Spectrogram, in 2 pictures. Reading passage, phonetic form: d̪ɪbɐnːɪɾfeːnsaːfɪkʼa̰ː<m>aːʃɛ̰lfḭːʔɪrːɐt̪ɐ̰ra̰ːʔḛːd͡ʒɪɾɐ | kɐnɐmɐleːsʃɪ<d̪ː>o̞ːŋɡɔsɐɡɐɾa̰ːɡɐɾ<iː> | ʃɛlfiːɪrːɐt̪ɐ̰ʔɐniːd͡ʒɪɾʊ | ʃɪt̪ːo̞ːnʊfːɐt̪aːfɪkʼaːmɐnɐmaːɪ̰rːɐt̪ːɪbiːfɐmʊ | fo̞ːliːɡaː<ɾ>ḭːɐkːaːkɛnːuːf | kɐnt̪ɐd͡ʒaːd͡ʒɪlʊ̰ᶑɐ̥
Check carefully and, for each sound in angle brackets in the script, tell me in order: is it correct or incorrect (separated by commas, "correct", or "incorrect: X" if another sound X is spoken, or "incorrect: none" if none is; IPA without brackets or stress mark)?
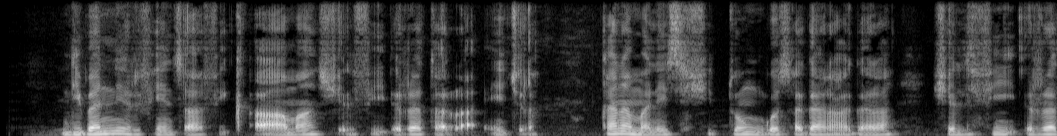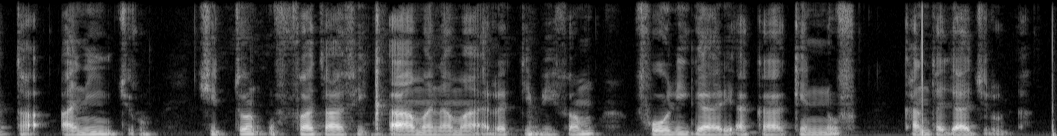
correct, incorrect: t̪ː, incorrect: aː, correct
